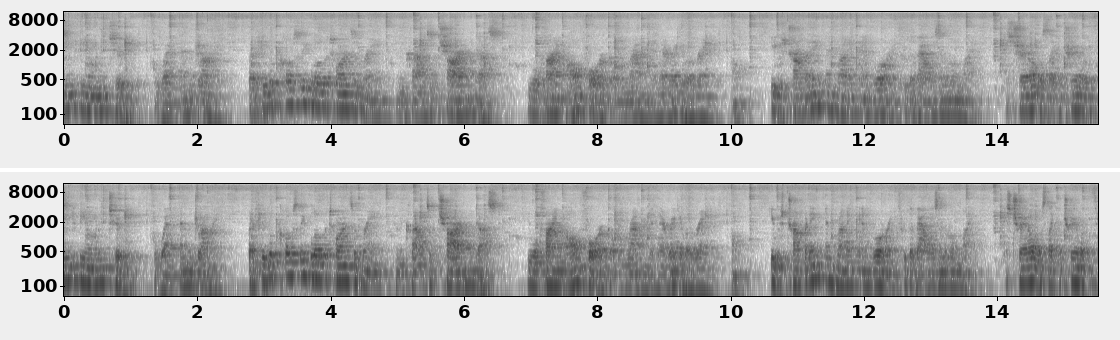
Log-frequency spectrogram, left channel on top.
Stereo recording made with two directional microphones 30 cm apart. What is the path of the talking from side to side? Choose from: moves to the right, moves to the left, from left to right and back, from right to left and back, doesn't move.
doesn't move.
